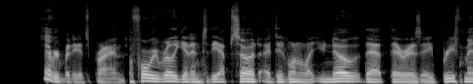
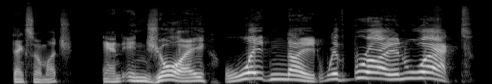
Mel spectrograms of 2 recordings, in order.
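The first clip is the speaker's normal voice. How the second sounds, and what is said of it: Don Pardo announcer impression. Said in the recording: “my Don Pardo impression”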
